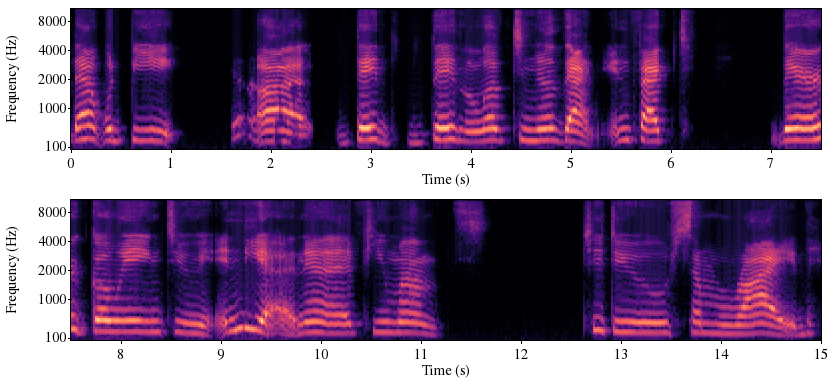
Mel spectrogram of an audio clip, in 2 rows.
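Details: Ataxic dysarthria in a woman with Friedreich's ataxia, a rare, genetic, progressive disease, diagnosed around age 16 in 1990 with genetic confirmation around 1999-2000; real speech, and she reports voice issues.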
